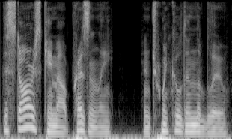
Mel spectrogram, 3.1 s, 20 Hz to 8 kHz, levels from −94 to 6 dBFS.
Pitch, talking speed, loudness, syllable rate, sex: 115 Hz, 195 wpm, -17 LUFS, 4.8 syllables/s, male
